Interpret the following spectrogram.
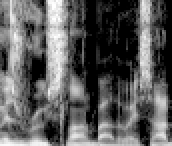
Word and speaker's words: Ruslan: My name is Rouslon, by the way. So, I've been mispronouncing your last name. You've been mispronouncing. Roosan.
